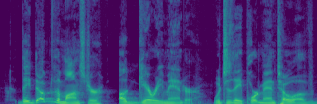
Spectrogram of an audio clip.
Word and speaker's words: gerrymander: They dubbed the monster a gerrymander, which is a portmanteau of Gerry and salamander. The original term was pronounced Gerrymander as it was named after the governor Elbridge Gerry.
